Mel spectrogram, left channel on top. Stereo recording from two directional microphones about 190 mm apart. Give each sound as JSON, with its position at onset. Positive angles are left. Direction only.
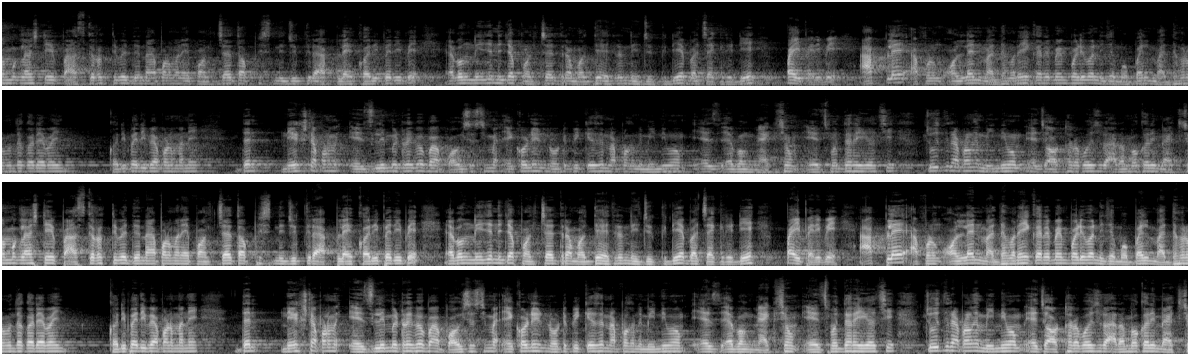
{"t": 0.0, "sound": "a man's voice", "side_deg": -40}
